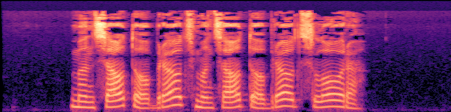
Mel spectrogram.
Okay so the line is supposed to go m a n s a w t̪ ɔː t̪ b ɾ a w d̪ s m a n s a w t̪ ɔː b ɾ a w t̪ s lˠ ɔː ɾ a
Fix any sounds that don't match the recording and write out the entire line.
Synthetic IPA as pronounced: m a n s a w t̪ ɔː b ɾ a w t̪ s m a n s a w t̪ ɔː b ɾ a w t̪ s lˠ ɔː ɾ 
